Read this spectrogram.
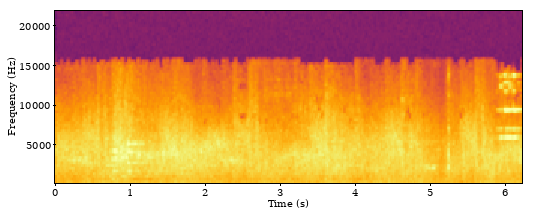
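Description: Fiery explosions boom and rumble continuously.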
